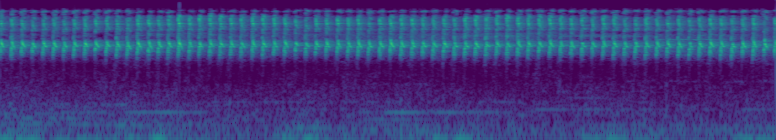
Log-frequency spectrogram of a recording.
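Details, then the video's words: Steady lovebird chatter in the long ngekek manner, mixed with cililin and canary song; bright, rasping pulses repeat very regularly at about three per second without pause. "LB NGEKEK PANJANG ISIAN CILILIN & KENARI"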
